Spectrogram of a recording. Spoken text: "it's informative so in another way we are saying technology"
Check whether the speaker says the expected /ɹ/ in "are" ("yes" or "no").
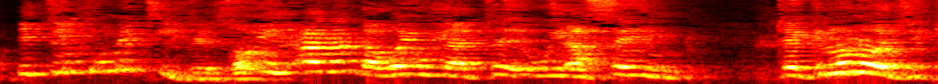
no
